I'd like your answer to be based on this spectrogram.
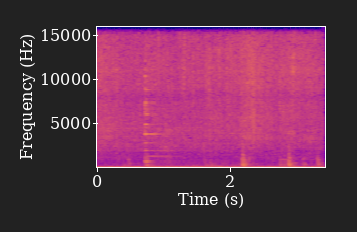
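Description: Eggplant and masala for baigan bharta fry in a pan with a steady close sizzle, punctuated by a few stirring scrapes and light clinks, with no speech.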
